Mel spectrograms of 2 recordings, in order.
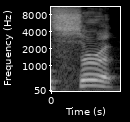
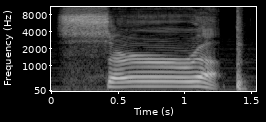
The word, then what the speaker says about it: syrup: what December 17th it is is National maple syrup day now I got to check in with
